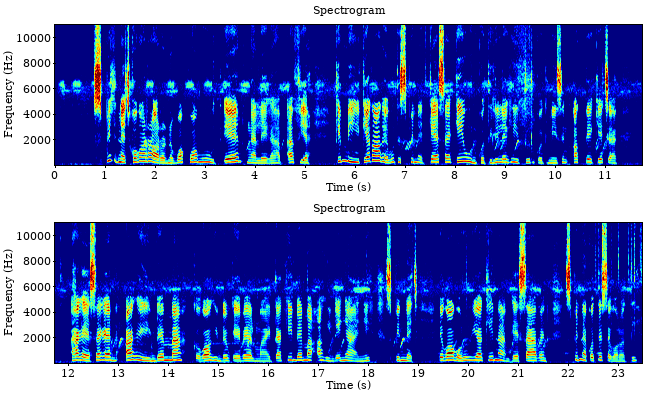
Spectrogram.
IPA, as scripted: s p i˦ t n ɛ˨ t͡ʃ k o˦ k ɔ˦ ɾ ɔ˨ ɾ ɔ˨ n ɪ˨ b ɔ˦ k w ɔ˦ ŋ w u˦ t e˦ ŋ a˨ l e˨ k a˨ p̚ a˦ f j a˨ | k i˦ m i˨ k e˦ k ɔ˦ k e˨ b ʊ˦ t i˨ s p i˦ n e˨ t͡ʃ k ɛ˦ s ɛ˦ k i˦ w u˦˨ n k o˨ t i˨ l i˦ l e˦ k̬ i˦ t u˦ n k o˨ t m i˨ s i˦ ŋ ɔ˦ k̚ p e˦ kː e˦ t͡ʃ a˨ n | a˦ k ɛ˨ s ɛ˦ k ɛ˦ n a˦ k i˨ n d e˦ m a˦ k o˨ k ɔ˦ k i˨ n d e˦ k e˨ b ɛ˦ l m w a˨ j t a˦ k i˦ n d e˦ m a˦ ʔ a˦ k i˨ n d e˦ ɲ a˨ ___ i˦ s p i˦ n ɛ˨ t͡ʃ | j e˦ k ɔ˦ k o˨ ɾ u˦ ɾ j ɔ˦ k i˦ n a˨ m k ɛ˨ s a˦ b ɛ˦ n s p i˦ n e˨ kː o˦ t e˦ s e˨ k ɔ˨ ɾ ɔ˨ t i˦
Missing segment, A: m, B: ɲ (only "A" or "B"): B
